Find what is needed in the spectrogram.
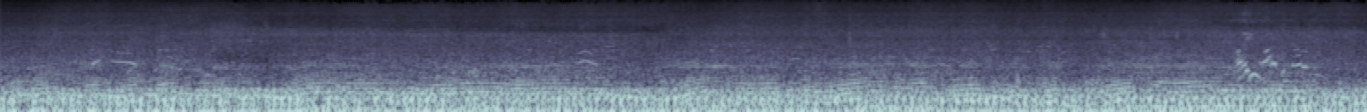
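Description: An ATV engine running hard and steadily as the quad churns through a deep mud hole, its spinning tires throwing mud.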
